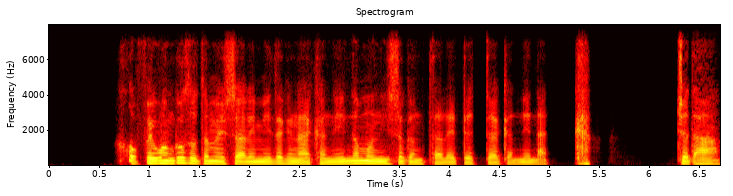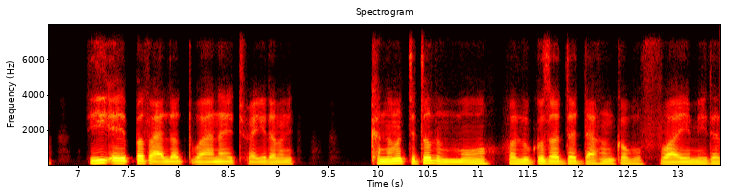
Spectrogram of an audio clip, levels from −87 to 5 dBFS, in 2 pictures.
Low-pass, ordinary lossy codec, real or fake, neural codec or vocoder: 7.2 kHz; Opus, 24 kbps; fake; codec, 16 kHz in and 24 kHz out, 0.4 kbps, LongCat-Audio-Codec, two codebook decoder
